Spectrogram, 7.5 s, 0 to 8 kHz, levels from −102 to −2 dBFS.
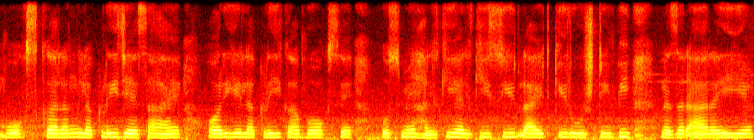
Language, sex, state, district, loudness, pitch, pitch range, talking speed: Hindi, female, Uttar Pradesh, Ghazipur, -19 LUFS, 195 Hz, 185-200 Hz, 185 wpm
